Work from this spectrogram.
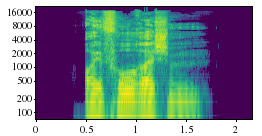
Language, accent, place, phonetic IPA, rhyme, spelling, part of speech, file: German, Germany, Berlin, [ɔɪ̯ˈfoːʁɪʃm̩], -oːʁɪʃm̩, euphorischem, adjective, De-euphorischem.ogg
- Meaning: strong dative masculine/neuter singular of euphorisch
